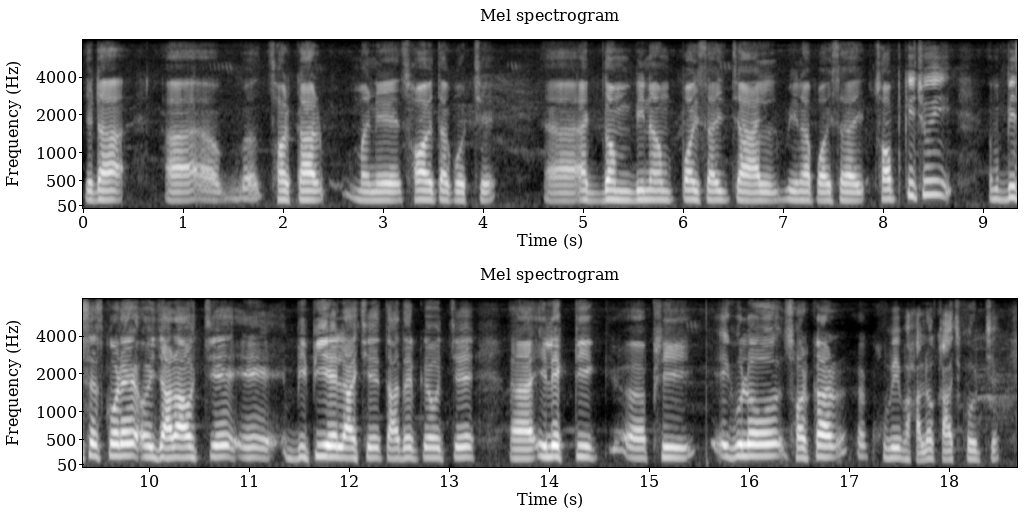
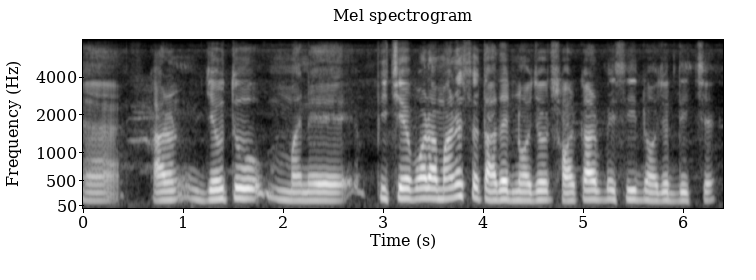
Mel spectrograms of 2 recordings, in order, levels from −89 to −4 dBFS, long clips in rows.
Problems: none marked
